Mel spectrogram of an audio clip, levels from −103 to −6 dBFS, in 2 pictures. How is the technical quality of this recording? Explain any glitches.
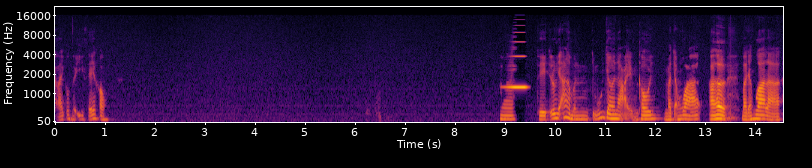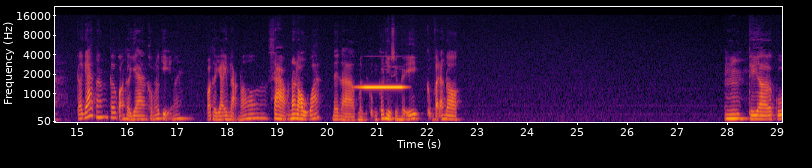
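The recording has two kinds of technical fault: two bursts of feedback and two brief skips in the speech.

Loudspeaker feedback squeal appears from 8.89 to 9.51 s and again from 20.48 to 21.69 s, both times at 1.3 kHz. The microphone is hearing the loudspeaker it drives, and at that frequency the loop gain tops unity, so the tone feeds itself. Each time a pure 1.3 kHz tone swells into a squeal over roughly a third of a second, peaking about 10 dB above the speech.

Short skips occur at 13.5 s and 22.57 s, with around 10 ms and then around 20 ms of audio missing. They are likely dropped buffers (overrun): the software fell behind, the hardware overwrote unread samples, and the surviving audio was spliced together without a gap. Each sounds like the speech jumping slightly forward, the later one skipping further.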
